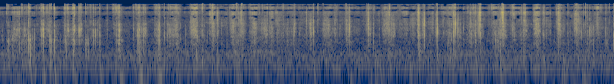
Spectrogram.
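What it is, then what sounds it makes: Denim jeans being scratched. Fingertips and nails scratch and rub blue denim jeans with metal buttons, worn on the body, near the waistband and pocket. A dense, bright, crinkly scratching runs throughout in rapid short strokes, with no low rumble beneath it.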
